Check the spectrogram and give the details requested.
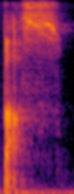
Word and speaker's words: das: One-syllable words like das were spelled like this, making them look like das, when they're actually pronounced thus.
